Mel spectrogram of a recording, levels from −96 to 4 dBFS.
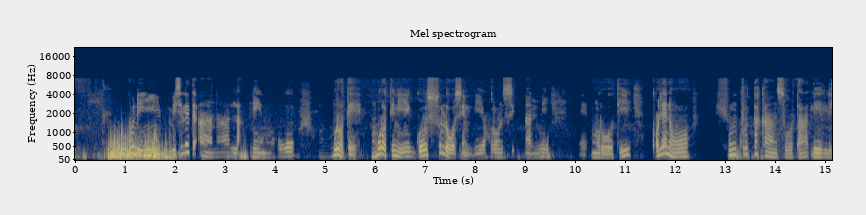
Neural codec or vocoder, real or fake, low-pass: none; real; 7.2 kHz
